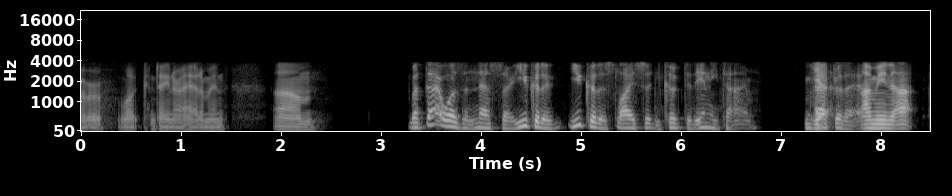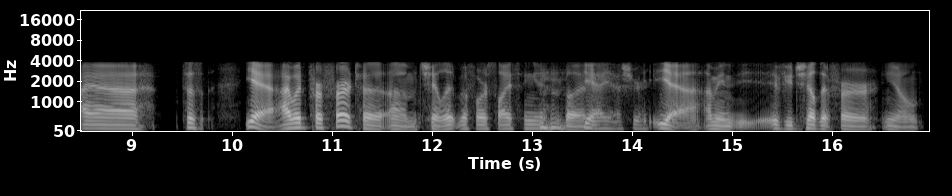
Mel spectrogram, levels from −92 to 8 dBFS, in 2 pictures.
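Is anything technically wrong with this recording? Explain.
No, nothing's wrong here; it's just speech carried over ordinary mu-law telephone coding, so the narrow phone-line sound with nothing above 4 kHz is exactly what that format gives you.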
